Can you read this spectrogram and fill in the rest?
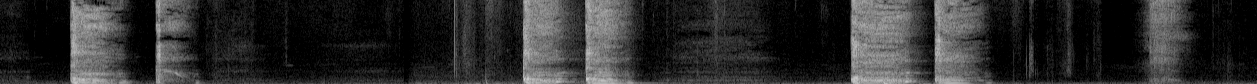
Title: i’m just a girl with a bad barking cough 🥲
